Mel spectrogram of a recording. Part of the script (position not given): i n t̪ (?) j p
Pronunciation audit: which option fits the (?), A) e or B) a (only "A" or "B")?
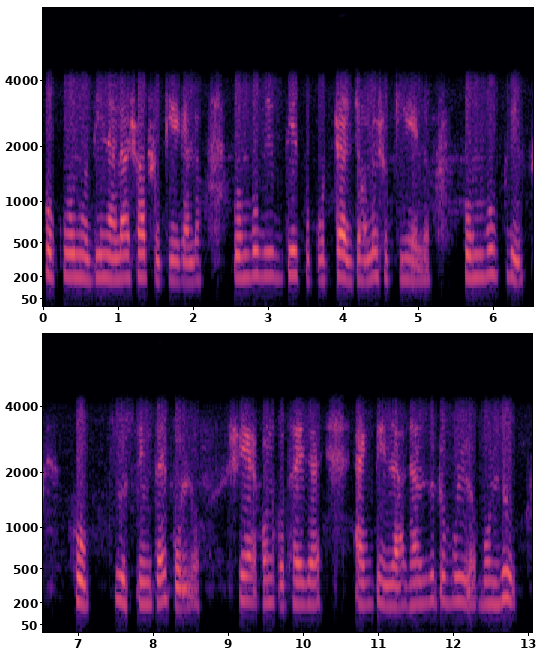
B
